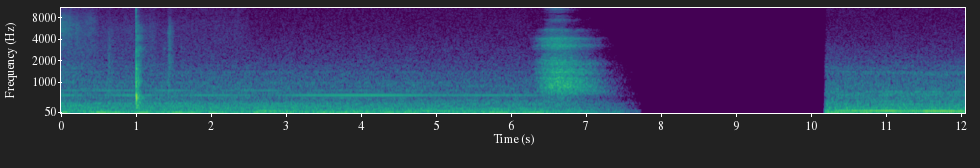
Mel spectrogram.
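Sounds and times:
low steady rumble: 0.0 - 7.2
person gasping: 6.3 - 7.4.

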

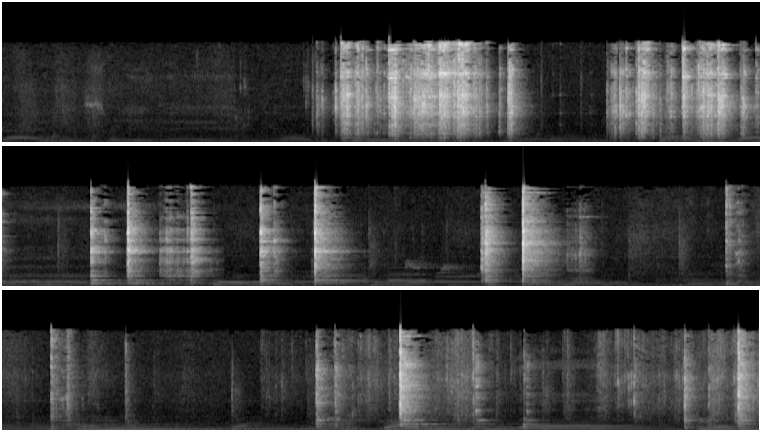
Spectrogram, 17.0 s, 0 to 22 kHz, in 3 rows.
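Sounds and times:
soft background music: 0.0 - 17.0
metal hooks clinking on rail: 2.4 - 4.0, 4.6 - 5.7, 6.4 - 8.4, 9.3 - 10.2, 13.7 - 15.5.

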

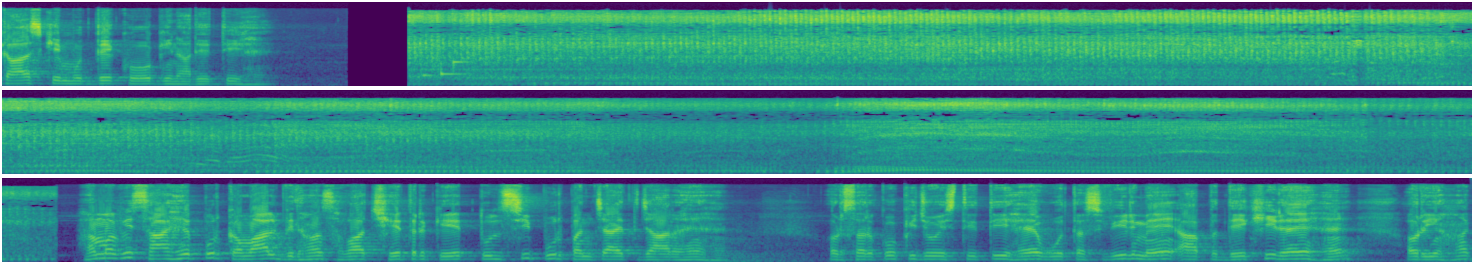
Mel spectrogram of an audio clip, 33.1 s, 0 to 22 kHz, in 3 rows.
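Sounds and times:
motorcycle engine running: 3.1 - 22.5
tractor diesel engine running: 3.1 - 22.5.

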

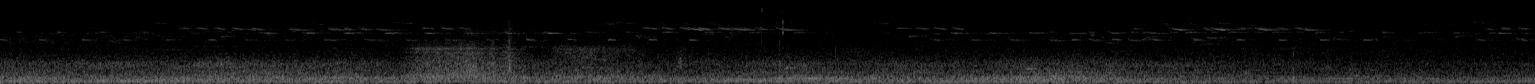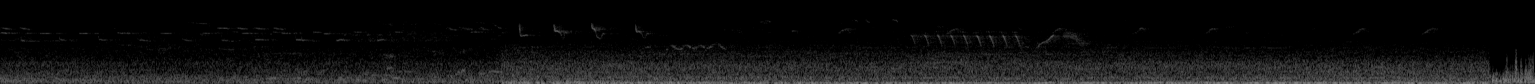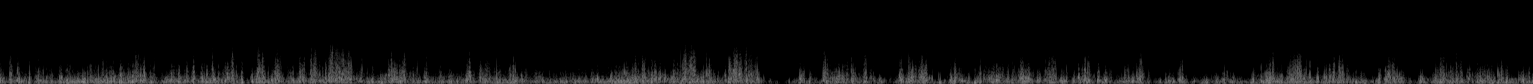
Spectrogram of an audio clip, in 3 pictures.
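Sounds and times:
small birds chirping: 0.0 - 30.3
wind buffeting microphone: 0.0 - 46.0
low rumble: 20.2 - 31.4
steady hiss: 20.4 - 30.3.

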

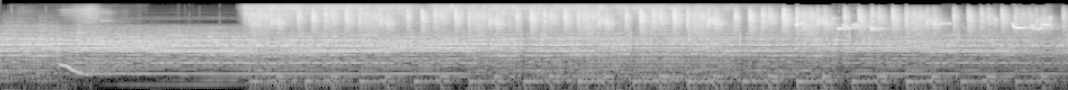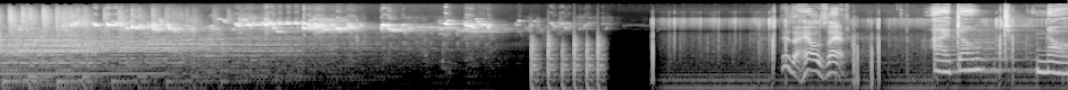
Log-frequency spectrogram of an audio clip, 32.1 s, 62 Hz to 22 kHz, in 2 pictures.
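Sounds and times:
music: 0.0 - 21.9
birds chirping: 3.6 - 25.2
knocks on a door: 24.0 - 25.2.

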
